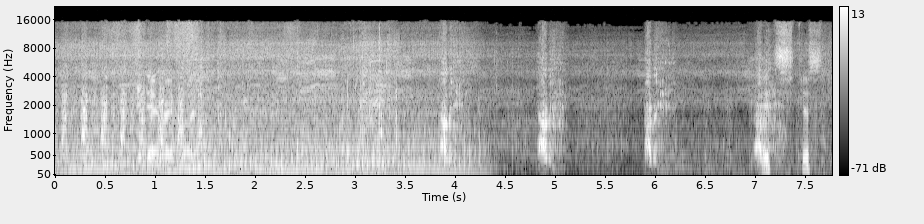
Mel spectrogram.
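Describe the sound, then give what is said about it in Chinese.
A military dog, Dusty, gives three loud, short howling cries in the later part, each separated by a brief pause, following several seconds of dense, busy background noise with a low hum. “达斯提性情温顺，平时不爱动，但你如果惹怒他，他就可能会朝你高声嚎叫。”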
